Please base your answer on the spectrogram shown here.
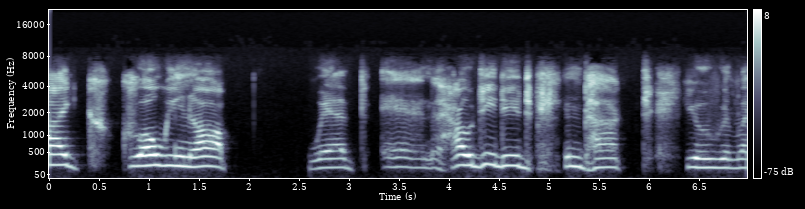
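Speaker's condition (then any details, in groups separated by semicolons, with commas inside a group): Cerebral palsy; uses walker and wheelchair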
